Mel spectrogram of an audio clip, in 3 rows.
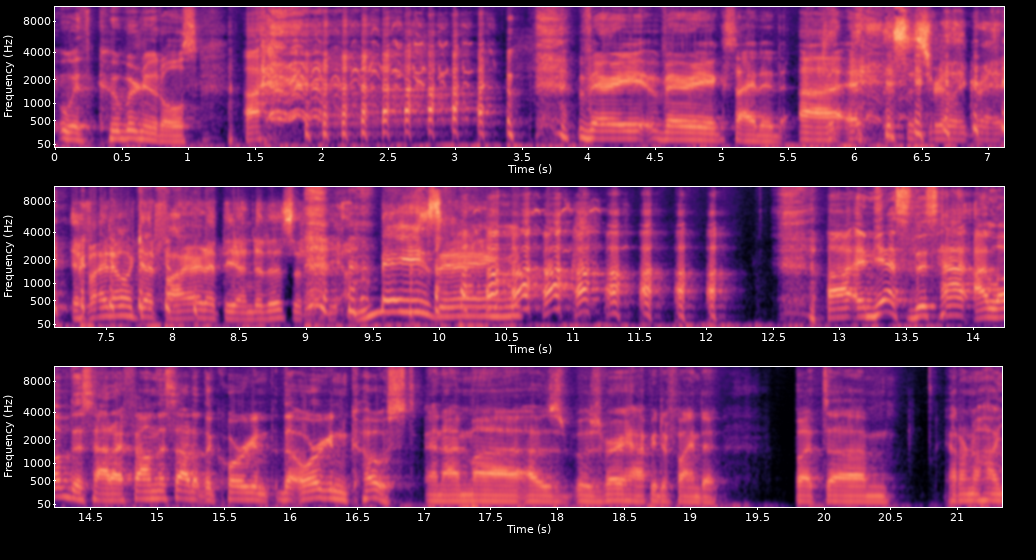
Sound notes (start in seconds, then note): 11.7 laughter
